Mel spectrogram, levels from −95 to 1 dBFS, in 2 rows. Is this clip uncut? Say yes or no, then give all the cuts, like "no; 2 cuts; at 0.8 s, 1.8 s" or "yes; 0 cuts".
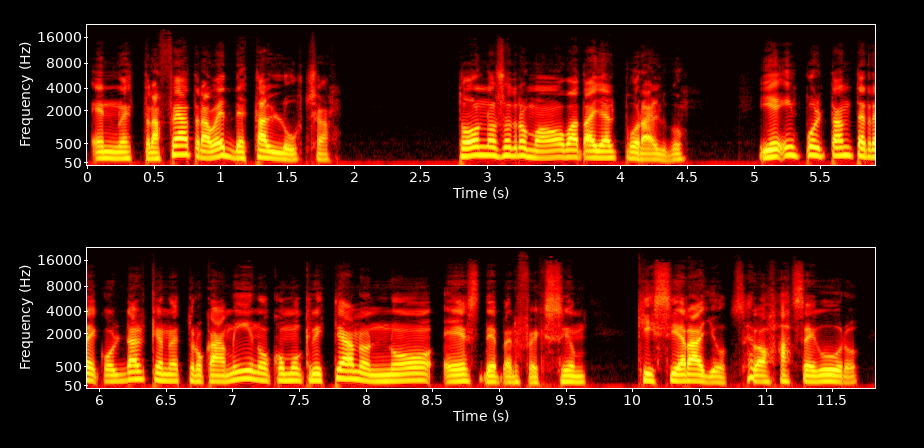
yes; 0 cuts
